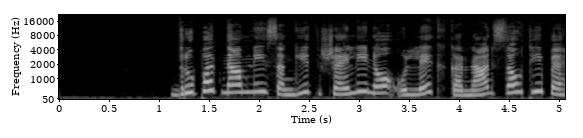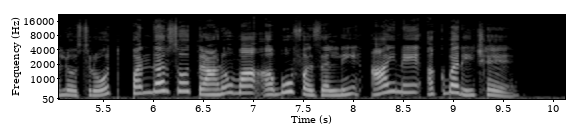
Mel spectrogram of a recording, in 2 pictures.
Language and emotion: Gujarati, neutral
